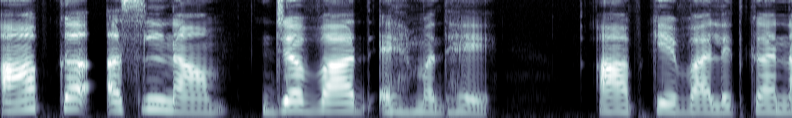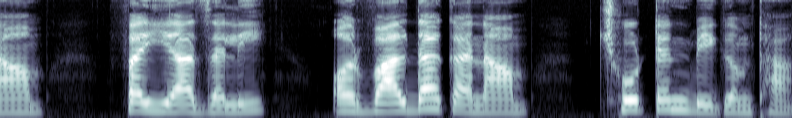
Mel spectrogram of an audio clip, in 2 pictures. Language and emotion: Urdu, neutral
